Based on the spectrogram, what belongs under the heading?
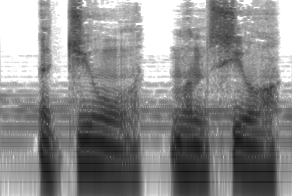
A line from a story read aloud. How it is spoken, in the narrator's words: he stammered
